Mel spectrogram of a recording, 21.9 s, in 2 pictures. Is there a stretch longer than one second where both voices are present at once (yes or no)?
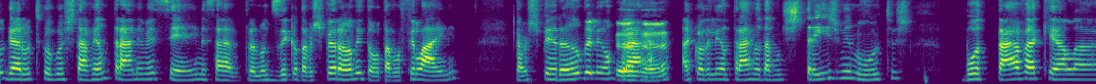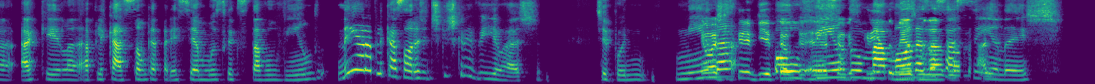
yes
